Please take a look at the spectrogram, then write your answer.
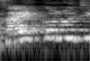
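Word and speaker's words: psychology: जीवा इसको हम लोग साइकोलॉजी नहीं पढ़ेंगे साइकोलॉजी य पर साइलेंट पी का प्रयोग एस के पहले हुआ है इसलिए इस प का उच्चारण नहीं करेंगे साइकोलॉजी पढ़ेंगे साइकोलॉजी इसका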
